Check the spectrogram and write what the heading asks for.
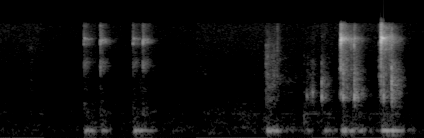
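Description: Faint computer keyboard clicks, a few about a second in and a quicker run near the end, as the slide presentation is advanced.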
